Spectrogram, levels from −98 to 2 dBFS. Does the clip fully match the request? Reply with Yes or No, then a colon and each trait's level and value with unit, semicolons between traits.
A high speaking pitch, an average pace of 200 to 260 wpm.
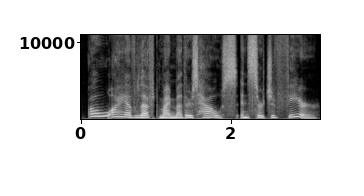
Yes: very high, 255 Hz; fast, 205 wpm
